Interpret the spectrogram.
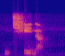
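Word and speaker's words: Uchinaa: In the Okinawan language, we pronounce it Uchina.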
